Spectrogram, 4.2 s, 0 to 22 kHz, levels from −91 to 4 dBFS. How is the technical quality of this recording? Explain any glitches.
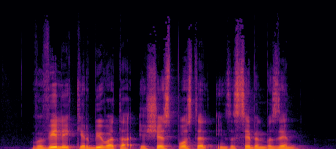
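No technical faults can be heard anywhere in the recording; the signal stays continuous and intact throughout.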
